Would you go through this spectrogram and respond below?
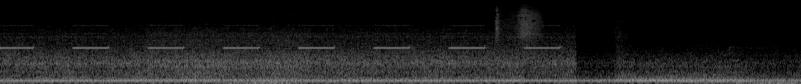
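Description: Steady evenly spaced reversing beeps from a backing truck in American Truck Simulator, sounding over a constant engine idle hum, with a brief air-brake hiss near the end; no voices.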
